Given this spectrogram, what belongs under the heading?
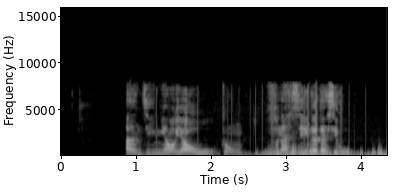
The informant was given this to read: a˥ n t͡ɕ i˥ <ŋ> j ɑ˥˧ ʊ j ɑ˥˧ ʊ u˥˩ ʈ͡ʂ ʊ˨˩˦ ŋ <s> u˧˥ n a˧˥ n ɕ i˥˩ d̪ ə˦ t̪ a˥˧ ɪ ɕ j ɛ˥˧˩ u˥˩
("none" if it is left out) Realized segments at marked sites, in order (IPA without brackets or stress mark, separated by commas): n, f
